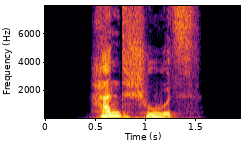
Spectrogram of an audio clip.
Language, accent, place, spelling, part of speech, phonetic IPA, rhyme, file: German, Germany, Berlin, Handschuhs, noun, [ˈhantʃuːs], -antʃuːs, De-Handschuhs.ogg
- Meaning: genitive singular of Handschuh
